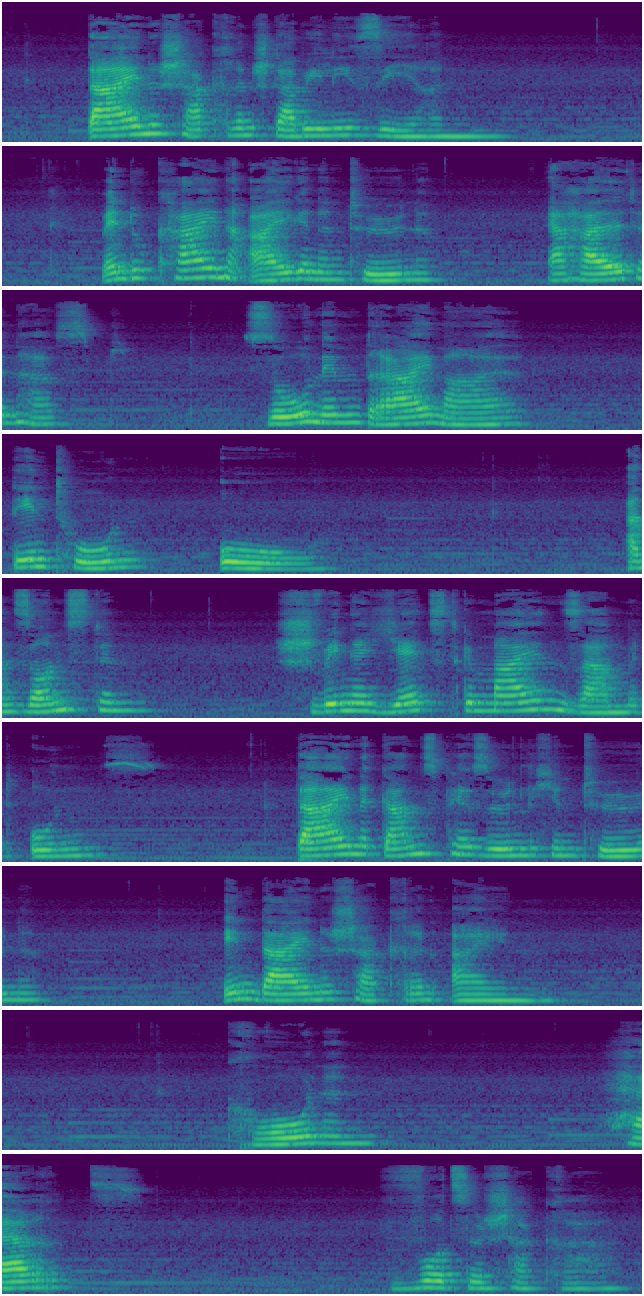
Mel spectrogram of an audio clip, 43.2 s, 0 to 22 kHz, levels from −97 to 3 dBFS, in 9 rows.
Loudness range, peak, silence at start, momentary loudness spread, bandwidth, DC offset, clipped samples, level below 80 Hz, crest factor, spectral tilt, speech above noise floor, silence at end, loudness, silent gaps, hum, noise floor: 7 LU; -8 dBFS; 0.65 s; 19 LU; 15.5 kHz; under 0.1%; under 0.1%; -66 dBFS; 22 dB; -5 dB/octave; 33 dB; 0.15 s; -26 LUFS; none; none; -59 dBFS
